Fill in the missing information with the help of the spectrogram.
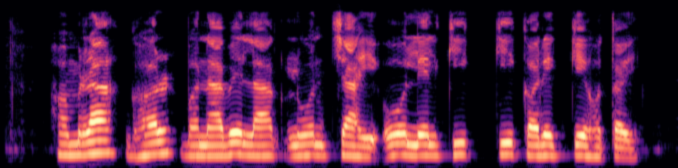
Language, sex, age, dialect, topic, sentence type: Magahi, male, 25-30, Western, banking, question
